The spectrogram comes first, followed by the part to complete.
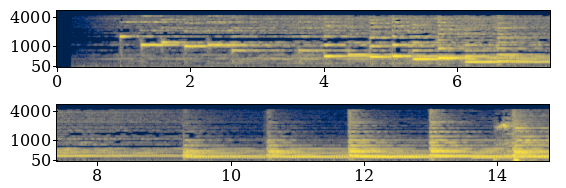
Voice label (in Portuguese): Aniversário Mãe Infantil Feminino; Telemensagens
